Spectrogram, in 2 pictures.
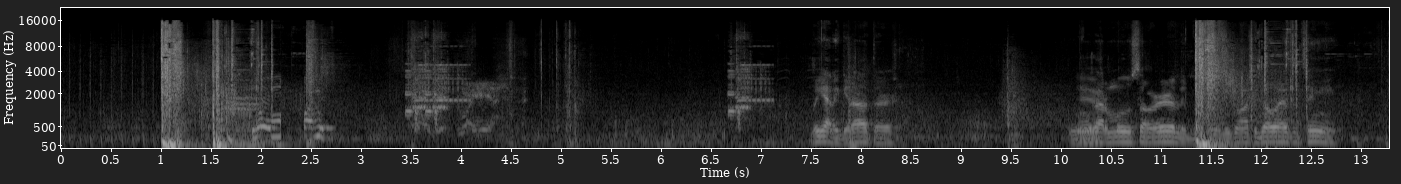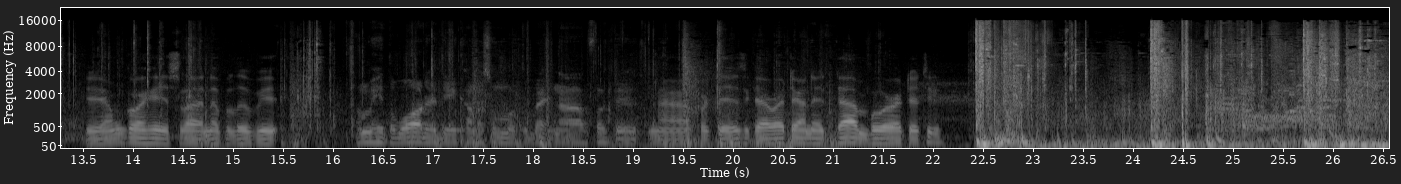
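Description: Sniper rifle shots crack loudly.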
